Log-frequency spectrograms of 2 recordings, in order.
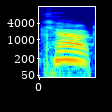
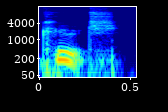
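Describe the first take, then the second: First: The vowel sounds like 'ow' in cow. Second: The vowel sounds like 'oo' in moon. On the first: The speaker calls it wrong. "It's not couch" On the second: The speaker calls it right. "but it's pronounced Cooch"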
